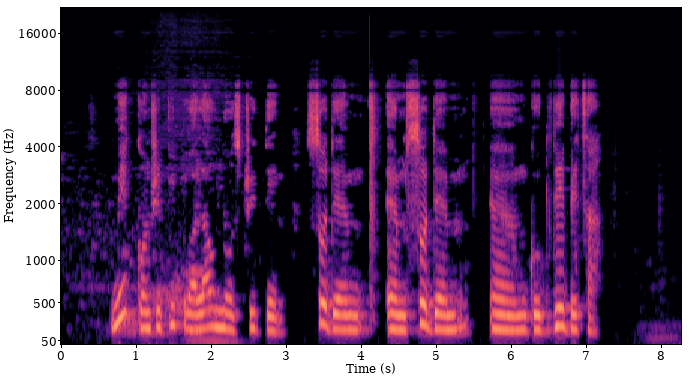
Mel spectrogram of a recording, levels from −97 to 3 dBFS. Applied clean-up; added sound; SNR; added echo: classical method Wiener filter.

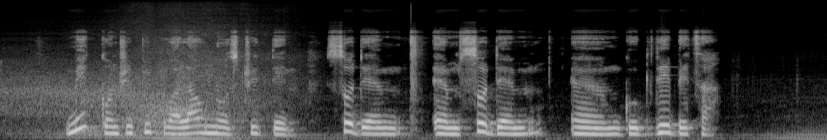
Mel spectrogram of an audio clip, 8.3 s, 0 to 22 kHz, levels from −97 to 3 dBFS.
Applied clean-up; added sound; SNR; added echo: none; Car passing by; 18 dB; none.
